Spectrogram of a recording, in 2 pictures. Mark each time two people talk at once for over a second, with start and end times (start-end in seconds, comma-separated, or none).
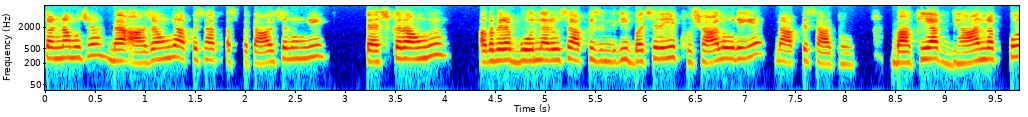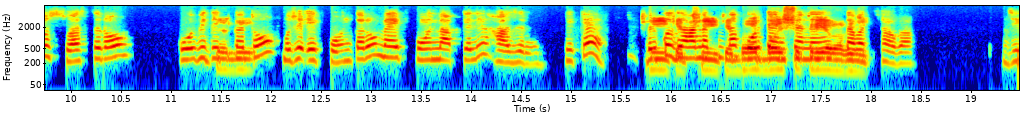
15.8-18.0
